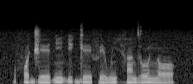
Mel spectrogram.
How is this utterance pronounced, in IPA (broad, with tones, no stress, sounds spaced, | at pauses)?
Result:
f ɔ˦ d͡ʒ eː˧ ɗ ĩ˦ ɗ i˦ ɡ eː˧ f e˨ w ĩ˧ h ã˦ d oː˦ n ɔ˨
